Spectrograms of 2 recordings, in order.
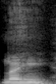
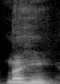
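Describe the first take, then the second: No difference in how they are said.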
